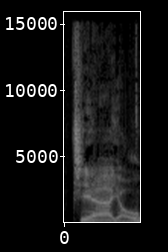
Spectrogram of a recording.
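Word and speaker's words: 加油: 찌아요. 짜요. 찌아요. 찌아는 더하다란 뜻을 가지고 있고요. 여우는 기름이란 뜻이에요. 그래서 원래는 주요하다란 뜻으로 찌아 여우를 쓰지만요 표현을 이제 응용해서 파이팅이란 표현으로 자주 쓰는데요. 짜요. 찌아요.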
